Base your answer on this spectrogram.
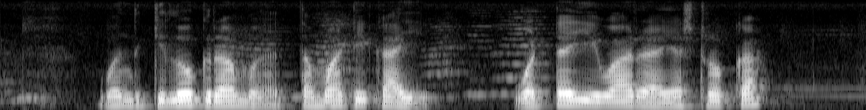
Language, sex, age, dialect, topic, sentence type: Kannada, male, 18-24, Dharwad Kannada, agriculture, question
